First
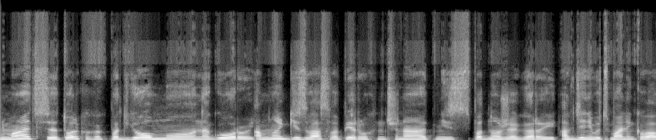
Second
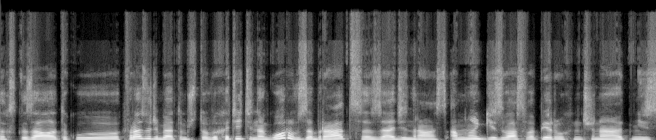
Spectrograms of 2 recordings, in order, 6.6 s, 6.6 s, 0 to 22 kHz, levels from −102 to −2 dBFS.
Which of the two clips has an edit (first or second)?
first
